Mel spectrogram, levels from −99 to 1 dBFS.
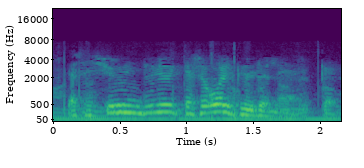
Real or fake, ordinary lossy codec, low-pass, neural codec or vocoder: fake; AAC, 24 kbps; 19.8 kHz; autoencoder, 48 kHz, 128 numbers a frame, DAC-VAE, trained on Japanese speech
